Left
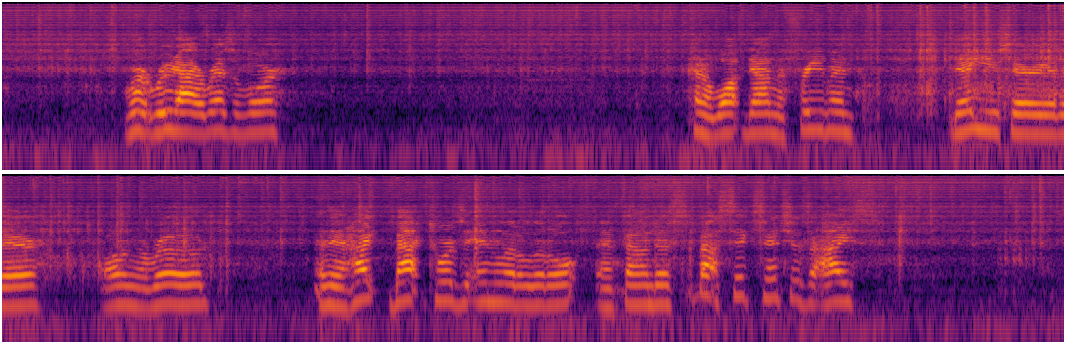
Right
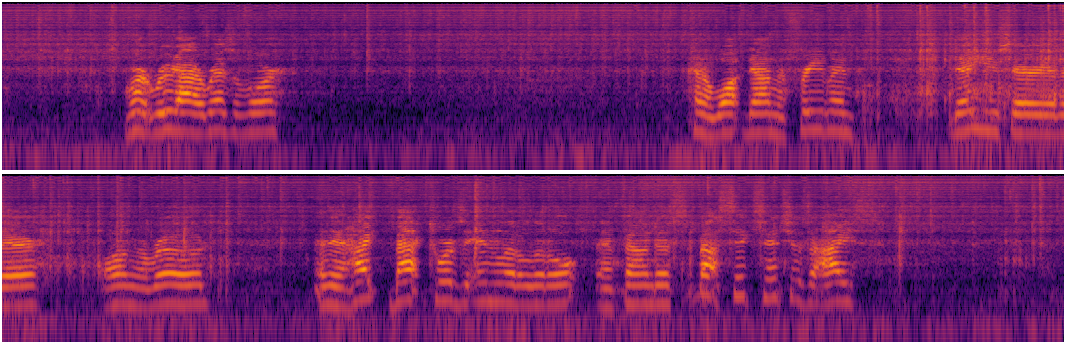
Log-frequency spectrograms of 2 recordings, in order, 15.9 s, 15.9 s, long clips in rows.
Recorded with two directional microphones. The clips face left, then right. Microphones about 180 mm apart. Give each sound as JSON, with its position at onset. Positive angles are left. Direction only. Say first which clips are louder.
{"t": 0.9, "sound": "speech", "louder": "left 3 dB", "side_deg": 15}
{"t": 5.1, "sound": "speech", "louder": "left 2 dB", "side_deg": 15}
